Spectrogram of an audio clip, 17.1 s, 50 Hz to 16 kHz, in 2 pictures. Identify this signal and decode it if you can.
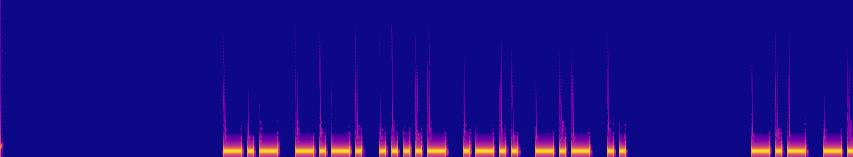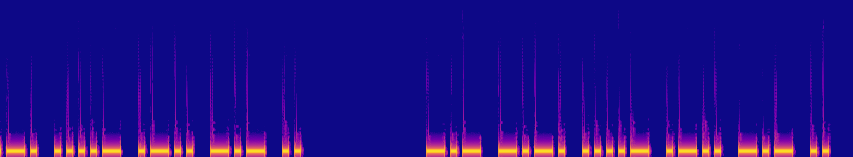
Morse code, heard as a keyed tone, about 20 wpm, 700 Hz. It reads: KC4LKI KC4LKI KC4LKI
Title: USA Call Signs - 6 Characters - Repeated 3x - 20wpm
